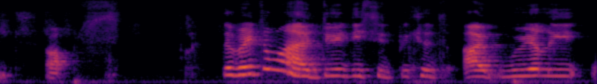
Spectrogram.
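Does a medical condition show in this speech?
Yes: cerebral palsy; uses wheelchair.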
